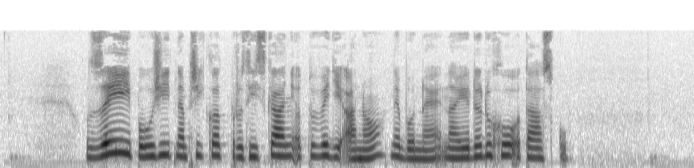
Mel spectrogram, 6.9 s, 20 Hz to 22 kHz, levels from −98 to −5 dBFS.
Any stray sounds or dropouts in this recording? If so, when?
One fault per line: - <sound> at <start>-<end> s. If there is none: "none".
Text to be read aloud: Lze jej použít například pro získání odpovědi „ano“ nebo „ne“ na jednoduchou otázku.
none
